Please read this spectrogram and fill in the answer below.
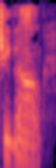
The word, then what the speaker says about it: Qigong: When you go through some of the ancient Taoist and Buddhist methods with the Qigong energy, Qigong is the proper pronunciation. People say Qigong, but it's Qigong.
